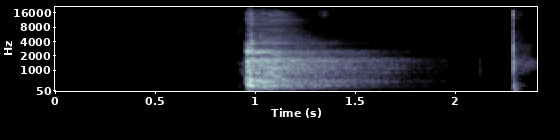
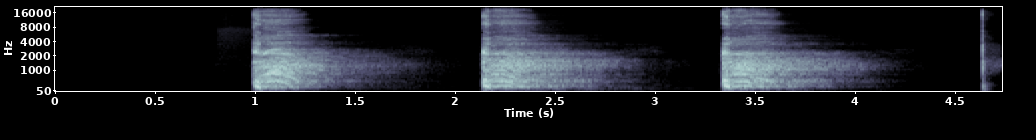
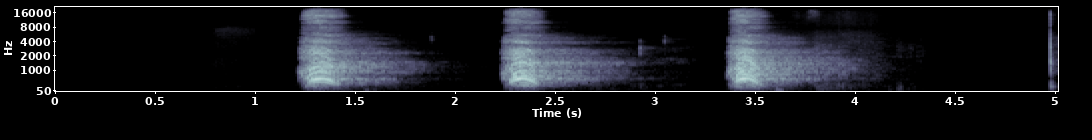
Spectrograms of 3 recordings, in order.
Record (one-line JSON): {"cough_length": "2.4 s", "cough_amplitude": 28152, "cough_signal_mean_std_ratio": 0.24, "three_cough_length": "4.7 s", "three_cough_amplitude": 32768, "three_cough_signal_mean_std_ratio": 0.38, "exhalation_length": "5.0 s", "exhalation_amplitude": 25600, "exhalation_signal_mean_std_ratio": 0.3, "survey_phase": "beta (2021-08-13 to 2022-03-07)", "age": "45-64", "gender": "Male", "wearing_mask": "No", "symptom_headache": true, "symptom_onset": "12 days", "smoker_status": "Ex-smoker", "respiratory_condition_asthma": false, "respiratory_condition_other": false, "recruitment_source": "REACT", "submission_delay": "1 day", "covid_test_result": "Negative", "covid_test_method": "RT-qPCR", "influenza_a_test_result": "Negative", "influenza_b_test_result": "Negative"}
